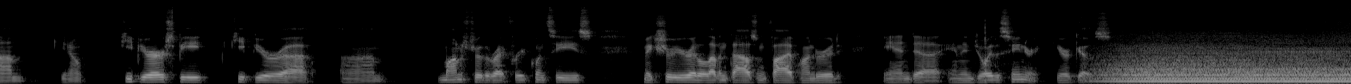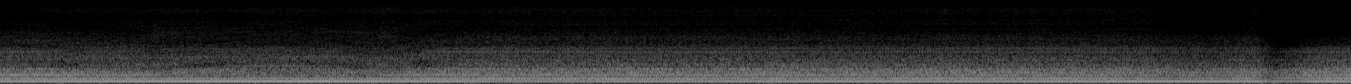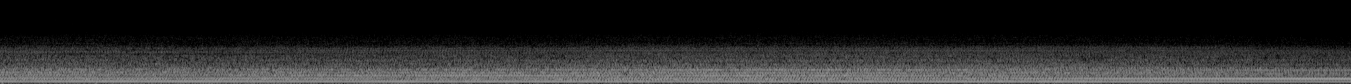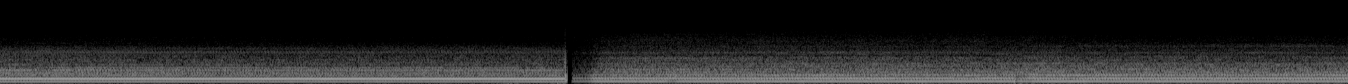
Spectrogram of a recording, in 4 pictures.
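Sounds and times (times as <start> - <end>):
aircraft engine and propeller droning: 11.0 - 38.5.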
